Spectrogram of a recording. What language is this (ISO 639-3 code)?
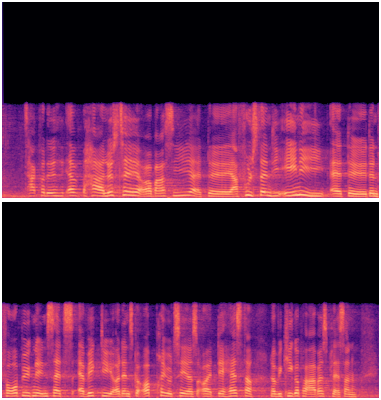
dan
